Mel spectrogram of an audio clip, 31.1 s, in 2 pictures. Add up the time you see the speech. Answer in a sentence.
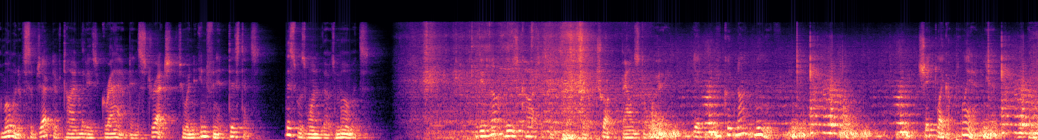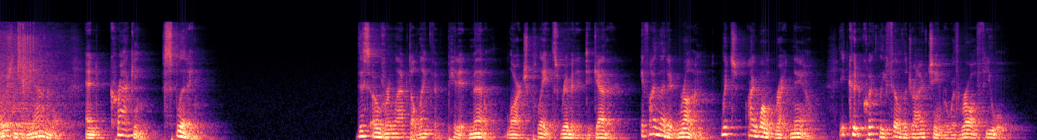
You can hear the speech for 25 seconds altogether.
